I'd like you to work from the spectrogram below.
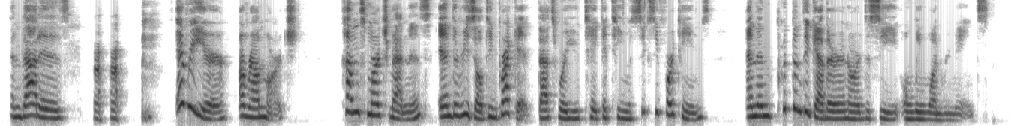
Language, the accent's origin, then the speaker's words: English; Midwest, United States; Now, I'm a Black woman in her 40s, but I was born and bred in the Midwest, okay? Apple picking, rollerblading, my junior high was the middle of a freaking cornfield.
